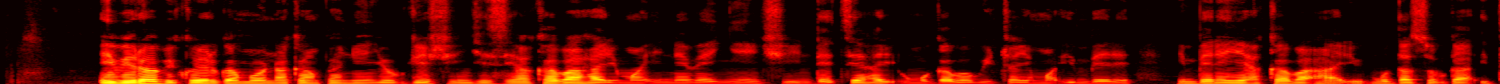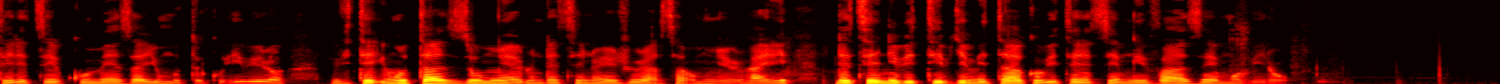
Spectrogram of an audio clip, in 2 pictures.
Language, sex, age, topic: Kinyarwanda, female, 18-24, finance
